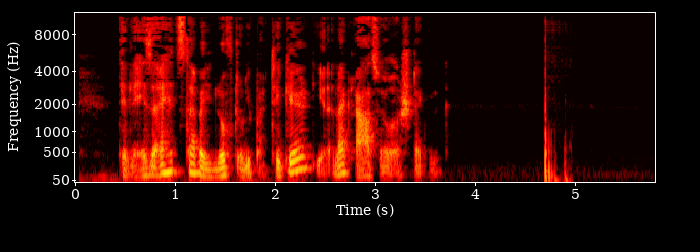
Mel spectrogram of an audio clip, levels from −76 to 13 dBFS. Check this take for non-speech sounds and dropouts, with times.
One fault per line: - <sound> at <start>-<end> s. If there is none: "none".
- thud at 4.7-5.0 s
